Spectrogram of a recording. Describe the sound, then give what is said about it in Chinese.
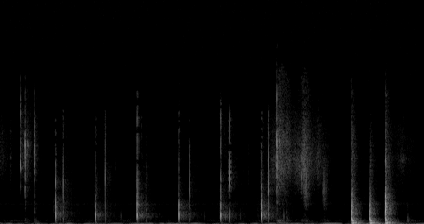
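Someone knocks on a door in a steady series of sharp raps, then finishes with a louder, heavier burst of pounding knocks. No one speaks. “开门，开门。我数到三，不开门我就踹了。”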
